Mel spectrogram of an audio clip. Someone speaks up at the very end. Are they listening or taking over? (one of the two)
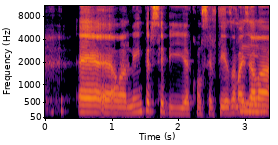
listening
